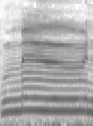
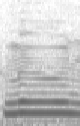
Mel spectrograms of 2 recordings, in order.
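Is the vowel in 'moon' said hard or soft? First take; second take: hard; soft. First: The vowel is pronounced hard and tense. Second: The vowel is pronounced soft and relaxed. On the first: The speaker calls it wrong. "you were pronouncing, like, moon and the oon things, like, a little too hard" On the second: The speaker calls it right. "When you should be, like, moon"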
